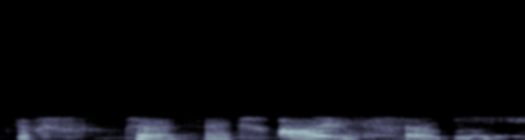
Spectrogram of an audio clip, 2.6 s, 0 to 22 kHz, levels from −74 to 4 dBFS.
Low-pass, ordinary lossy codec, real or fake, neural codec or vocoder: 3.6 kHz; none; fake; codec, 44.1 kHz, 2.6 kbps, DAC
